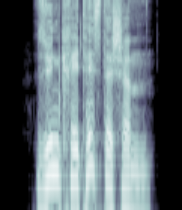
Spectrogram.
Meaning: strong dative masculine/neuter singular of synkretistisch
- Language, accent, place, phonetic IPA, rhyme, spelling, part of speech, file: German, Germany, Berlin, [zʏnkʁeˈtɪstɪʃm̩], -ɪstɪʃm̩, synkretistischem, adjective, De-synkretistischem.ogg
